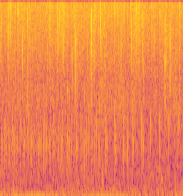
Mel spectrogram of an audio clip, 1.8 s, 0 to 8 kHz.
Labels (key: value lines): label: biophony, rattle
recorder: SoundTrap 500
